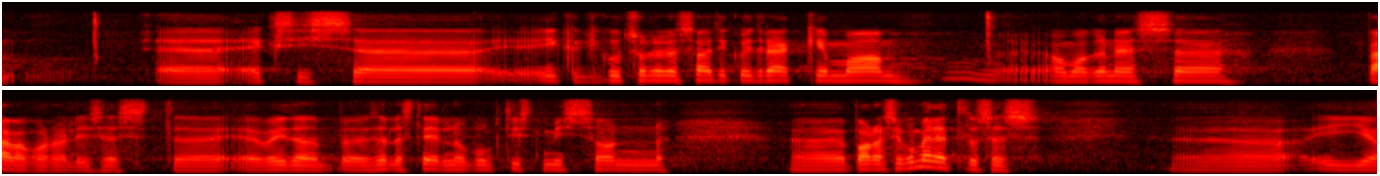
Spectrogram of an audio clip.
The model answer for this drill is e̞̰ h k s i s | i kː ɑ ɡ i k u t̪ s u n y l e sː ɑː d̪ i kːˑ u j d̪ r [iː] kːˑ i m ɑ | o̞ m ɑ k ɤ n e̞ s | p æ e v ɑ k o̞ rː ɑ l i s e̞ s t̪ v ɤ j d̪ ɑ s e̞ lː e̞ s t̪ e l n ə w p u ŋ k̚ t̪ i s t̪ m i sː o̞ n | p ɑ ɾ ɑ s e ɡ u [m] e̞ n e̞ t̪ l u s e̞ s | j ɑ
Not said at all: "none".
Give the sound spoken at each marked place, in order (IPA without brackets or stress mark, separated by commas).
æː, m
